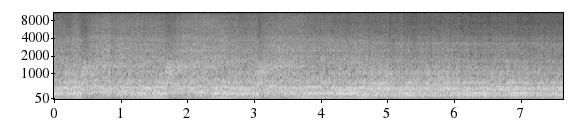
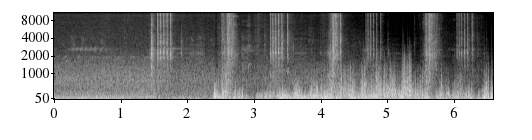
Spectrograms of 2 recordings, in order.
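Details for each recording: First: Rebuilt 2006 Honda CRF250R, apparently the first start since the rebuild after adjusting the throttle screw: steady single-cylinder running with smooth throttle blips, picking up cleanly and settling back; healthy. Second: 2006 Honda CRF250R, fully rebuilt by the previous owner but never fired, kicked on choke with fuel flowing to the carb: ratcheting clatter and compression pulses, no start, odd sound like a loose cam chain.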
